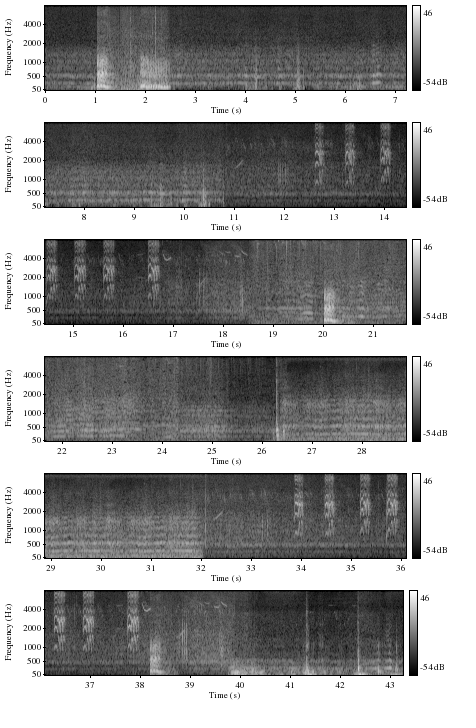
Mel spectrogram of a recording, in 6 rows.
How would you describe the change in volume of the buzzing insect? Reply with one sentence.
The loudness of the buzzing insect goes up.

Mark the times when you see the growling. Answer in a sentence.
The growling can be heard from 1.0 to 2.5 s, from 20.0 to 20.6 s and from 38.2 to 38.7 s.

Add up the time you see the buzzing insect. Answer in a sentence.
The buzzing insect can be heard for 43 seconds in total.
